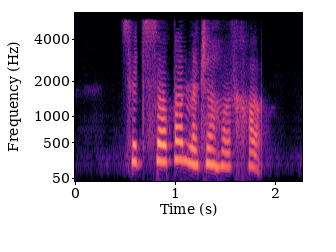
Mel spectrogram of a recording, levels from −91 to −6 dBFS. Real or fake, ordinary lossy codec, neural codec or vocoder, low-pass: fake; MP3, 32 kbps; codec, 16 kHz, 1 kbps, FreqCodec, smaller model; 5.4 kHz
